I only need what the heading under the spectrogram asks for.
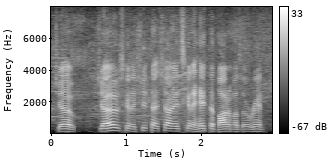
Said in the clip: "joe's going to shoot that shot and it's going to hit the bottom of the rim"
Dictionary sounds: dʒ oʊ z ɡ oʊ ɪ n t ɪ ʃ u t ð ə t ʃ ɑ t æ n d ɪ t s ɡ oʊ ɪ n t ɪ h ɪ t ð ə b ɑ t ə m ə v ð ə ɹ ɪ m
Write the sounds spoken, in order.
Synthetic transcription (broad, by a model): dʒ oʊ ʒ oʊ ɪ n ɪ ʃ u t ð ə t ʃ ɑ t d ɪ t s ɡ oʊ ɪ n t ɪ h ɪ t ð ə b ɑ t ə m ə v ð ə ɹ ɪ m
